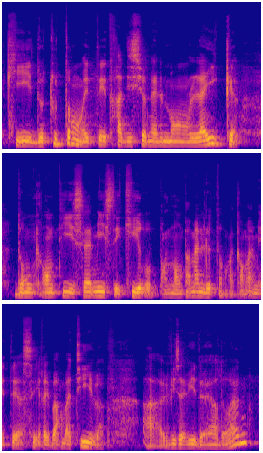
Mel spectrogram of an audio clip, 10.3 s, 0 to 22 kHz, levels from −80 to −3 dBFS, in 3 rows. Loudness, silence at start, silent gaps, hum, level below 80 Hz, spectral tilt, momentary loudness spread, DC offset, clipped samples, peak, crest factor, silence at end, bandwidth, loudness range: -24 LUFS; 0 s; none; none; -68 dBFS; -5.5 dB/octave; 9 LU; under 0.1%; under 0.1%; -2 dBFS; 20 dB; 0 s; 15.5 kHz; 4 LU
